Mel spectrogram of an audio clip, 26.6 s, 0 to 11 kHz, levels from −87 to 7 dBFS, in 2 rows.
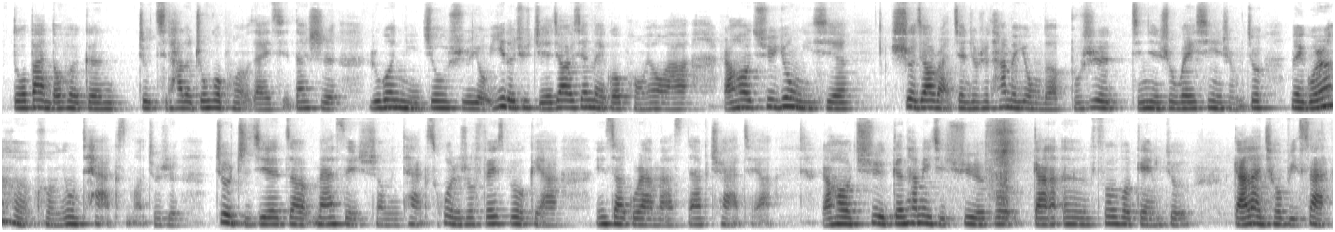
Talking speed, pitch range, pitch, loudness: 335 characters per minute, 180-205 Hz, 190 Hz, -26 LUFS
